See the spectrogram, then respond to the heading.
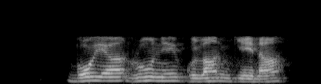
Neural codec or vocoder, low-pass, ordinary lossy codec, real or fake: codec, 24 kHz, 6 kbps, HILCodec; 3.6 kHz; AAC, 32 kbps; fake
